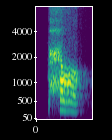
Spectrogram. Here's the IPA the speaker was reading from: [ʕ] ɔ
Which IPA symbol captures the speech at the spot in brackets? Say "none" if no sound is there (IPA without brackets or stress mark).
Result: ħ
